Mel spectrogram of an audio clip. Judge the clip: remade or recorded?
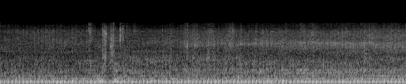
remade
